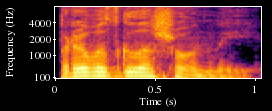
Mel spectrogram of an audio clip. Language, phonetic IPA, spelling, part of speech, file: Russian, [prəvəzɡɫɐˈʂonːɨj], провозглашённый, verb, Ru-провозглашённый.ogg
- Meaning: past passive perfective participle of провозгласи́ть (provozglasítʹ)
